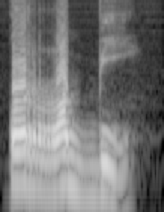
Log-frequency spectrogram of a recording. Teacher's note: Makanya huruf yang kedua yaitu huruf ro-nya dalam mushaf Madinah khususnya itu pasti ada tasydidnya, yang menandakan bahwa kita memasukkan ke huruf yang kedua itu secara sempurna. Sehingga suara lam tidak ada, hilang. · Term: idgham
